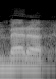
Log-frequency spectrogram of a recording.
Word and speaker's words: Meta: the word meta is pronounced like the feminine form of the Hebrew word for dead.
